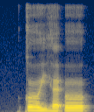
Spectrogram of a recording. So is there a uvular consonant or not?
no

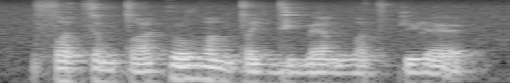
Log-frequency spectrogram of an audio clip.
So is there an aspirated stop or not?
no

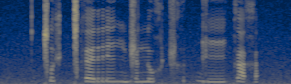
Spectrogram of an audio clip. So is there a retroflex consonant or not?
yes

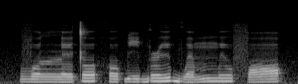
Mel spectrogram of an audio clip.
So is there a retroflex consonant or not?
no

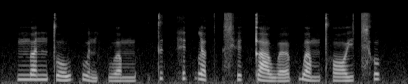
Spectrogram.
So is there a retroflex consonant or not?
no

